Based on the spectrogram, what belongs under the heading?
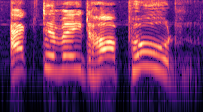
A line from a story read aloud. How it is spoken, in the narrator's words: Wedge shouted to his gunner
